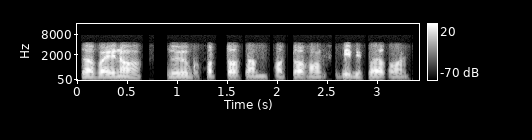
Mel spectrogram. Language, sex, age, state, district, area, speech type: Assamese, male, 18-30, Assam, Majuli, rural, conversation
